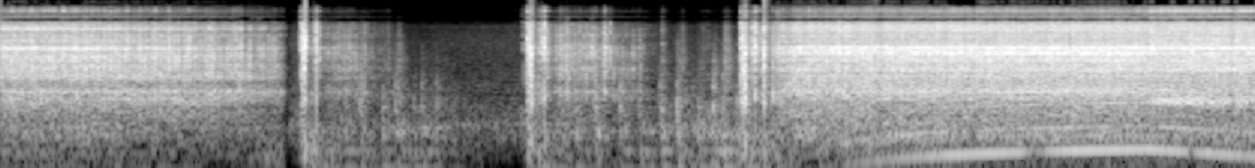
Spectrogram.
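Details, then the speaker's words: Starter motor bench-tested after being freed with a hammer from a stuck, clicking-solenoid state: it whirs fast with a working Bendix but sounds harsh and rough. "it spins fast it doesn't sound great I admit"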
